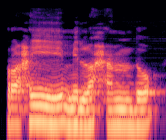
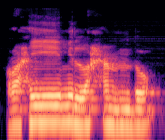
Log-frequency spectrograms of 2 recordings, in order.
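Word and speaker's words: الرَّحِيمِ الْحَمْدُ: അവിടെ അലിഫും ലാമും ഉണ്ട് അലിഫിന് നമ്മുടെ ഉച്ചാരണ നമ്മൾ മാറ്റി നിർത്താം ലാമിന് സുക്കൂൻ കൊടുത്തിട്ട് റഹീമിൽഹംദു റഹീമിൽഹംദു അൽഹംദുലില്ലാഹി ബിസ്മില്ലാഹി റഹ്മാനി റഹീമിൽഹംദു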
